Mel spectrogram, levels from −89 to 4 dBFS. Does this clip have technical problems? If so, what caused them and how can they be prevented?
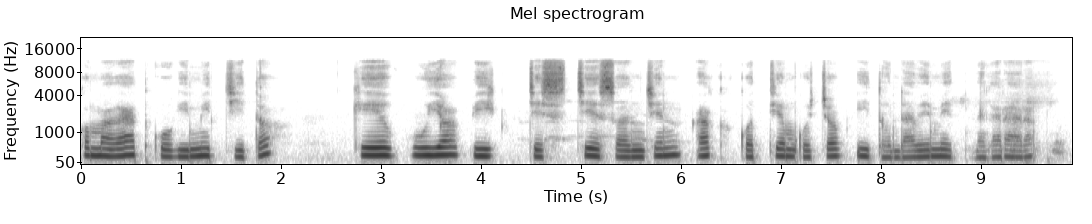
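No, the speech signal shows no technical faults, so nothing here needs a cause or a preventive step.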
